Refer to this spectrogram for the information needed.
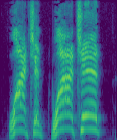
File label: team kill accident, left4dead2 survivor voice namvet; source engine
